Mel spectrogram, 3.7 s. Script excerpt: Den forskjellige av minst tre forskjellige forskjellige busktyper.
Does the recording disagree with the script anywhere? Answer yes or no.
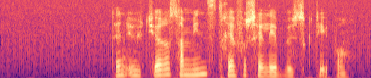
yes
